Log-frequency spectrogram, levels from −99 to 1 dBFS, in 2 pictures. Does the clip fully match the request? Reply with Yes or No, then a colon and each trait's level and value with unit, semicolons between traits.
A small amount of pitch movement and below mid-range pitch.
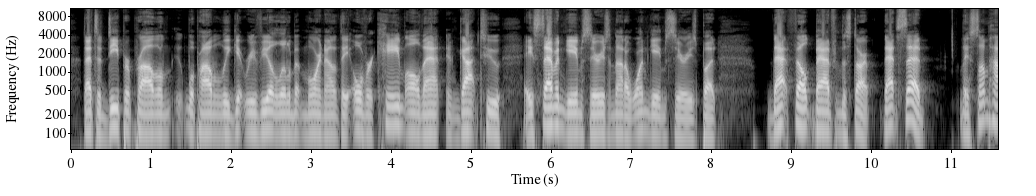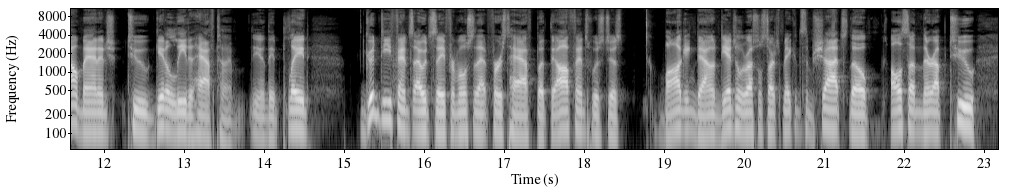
Yes: narrow, 2.3 semitones; low, 110 Hz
